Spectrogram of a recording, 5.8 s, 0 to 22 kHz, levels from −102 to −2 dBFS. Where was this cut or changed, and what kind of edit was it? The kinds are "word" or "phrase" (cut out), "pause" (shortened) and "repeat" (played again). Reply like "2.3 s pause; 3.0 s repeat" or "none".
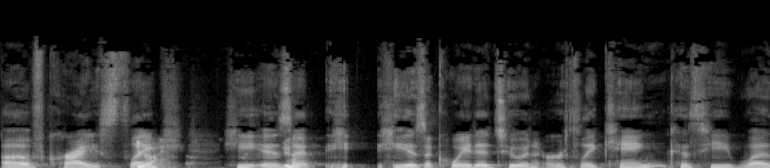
none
